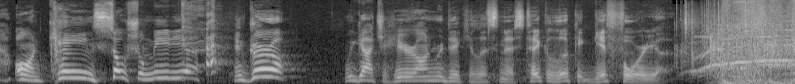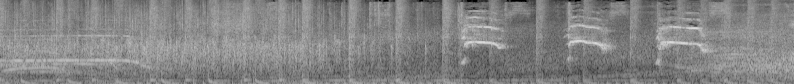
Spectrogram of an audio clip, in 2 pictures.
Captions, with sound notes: on Kane's social media and girl, we got you here on ridiculousness. Take a look, a gift for you. (audience cheers and claps) - Yes! Yes! Yes!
